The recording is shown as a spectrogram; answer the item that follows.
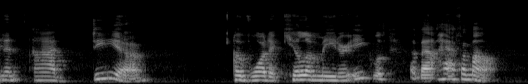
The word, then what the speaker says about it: kilometer: in the metric system the kilometer is pronounced kill a meter okay I know a lot of it collared kilometer and I was guilty of that for a long time until I learn more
